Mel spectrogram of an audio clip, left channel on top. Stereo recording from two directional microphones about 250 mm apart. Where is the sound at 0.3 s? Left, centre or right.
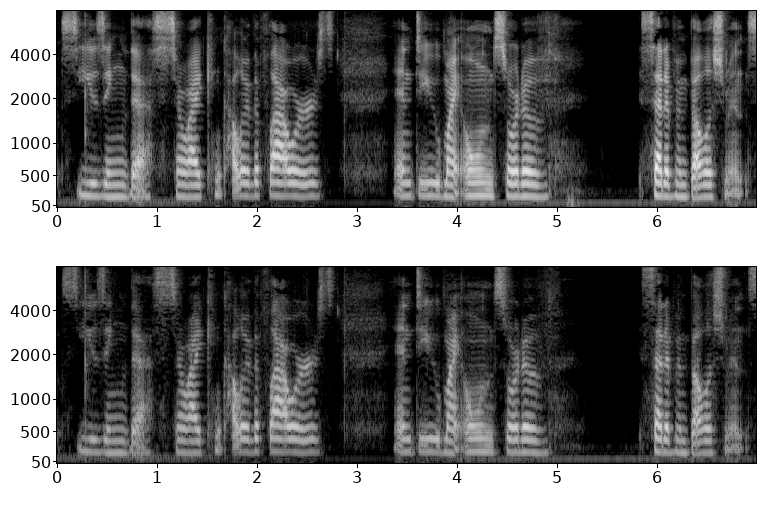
Left.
